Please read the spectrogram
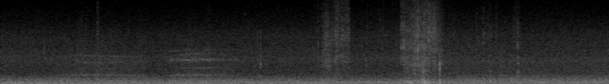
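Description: Wind buffeting the microphone outdoors, a steady low rumble, with two brief rustles about three and four seconds in as parts are handled out of the box.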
